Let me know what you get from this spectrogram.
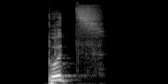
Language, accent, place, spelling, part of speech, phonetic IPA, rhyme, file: German, Germany, Berlin, Butts, noun, [bʊt͡s], -ʊt͡s, De-Butts.ogg
- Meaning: genitive singular of Butt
